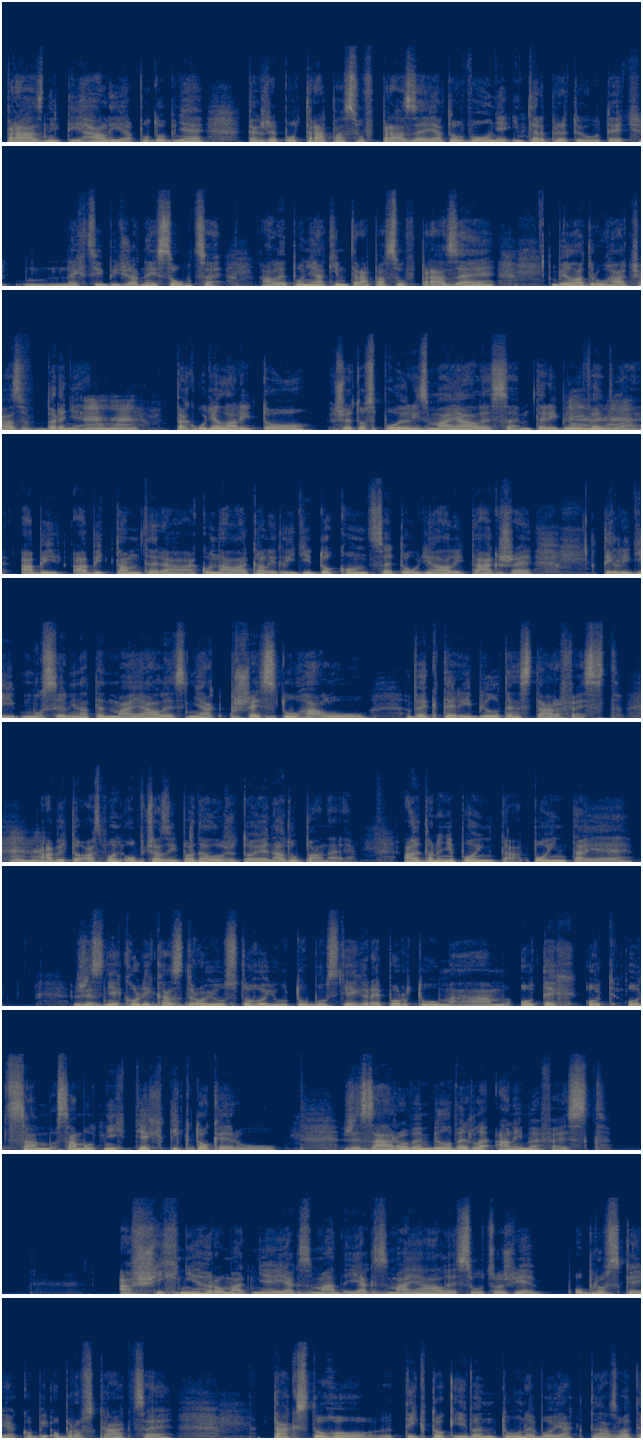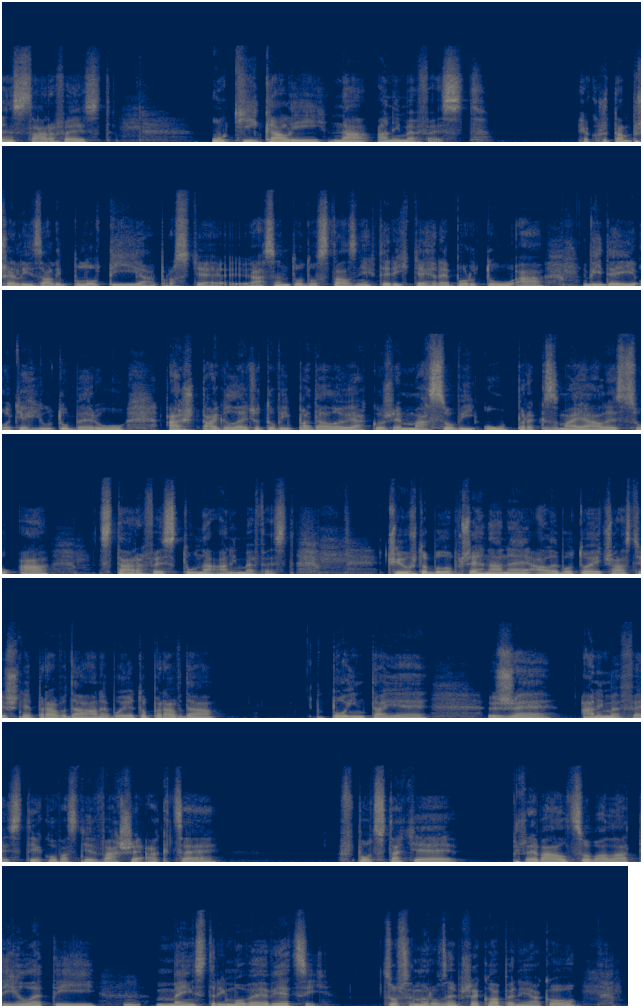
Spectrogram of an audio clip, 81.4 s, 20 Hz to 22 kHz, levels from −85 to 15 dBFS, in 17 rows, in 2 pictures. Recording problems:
none

